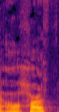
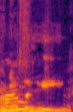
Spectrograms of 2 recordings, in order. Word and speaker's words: O'Herlihy: Also, we have Dan O'Harth. I'm not sure how to pronounce it. O'Herlihy.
